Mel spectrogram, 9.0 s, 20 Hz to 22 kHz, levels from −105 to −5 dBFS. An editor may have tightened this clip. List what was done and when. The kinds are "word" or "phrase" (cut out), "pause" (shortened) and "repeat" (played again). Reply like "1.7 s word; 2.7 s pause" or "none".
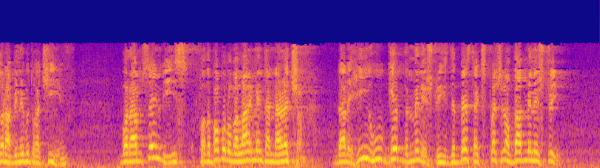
4.9 s pause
